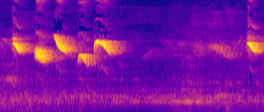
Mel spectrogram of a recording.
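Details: Green-winged saltator in 'boi bitola' three-note song: five loud, full whistled notes in quick succession, rising and falling slurs, then a lull with faint distant notes and a final strong note; steady low hum underneath.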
